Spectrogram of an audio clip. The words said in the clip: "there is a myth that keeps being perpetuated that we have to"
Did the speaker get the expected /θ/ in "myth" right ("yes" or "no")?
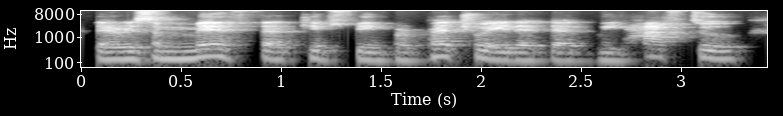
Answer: yes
